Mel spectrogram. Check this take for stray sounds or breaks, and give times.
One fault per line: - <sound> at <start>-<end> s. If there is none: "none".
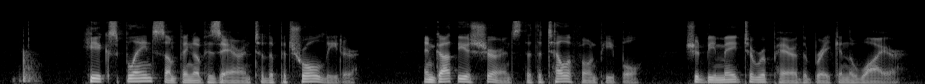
- tap at 0.1-0.4 s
